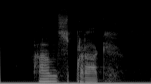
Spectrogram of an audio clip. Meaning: 1. claim (of ownership), legal grounds for a claim 2. occasion for conversation, conversation 3. speech 4. charge, accusation, legal claim
- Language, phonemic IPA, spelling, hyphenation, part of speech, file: Dutch, /ˈaːnˌspraːk/, aanspraak, aan‧spraak, noun, Nl-aanspraak.ogg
